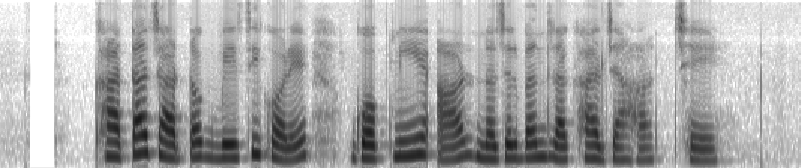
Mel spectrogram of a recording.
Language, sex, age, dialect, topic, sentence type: Magahi, female, 18-24, Northeastern/Surjapuri, banking, statement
